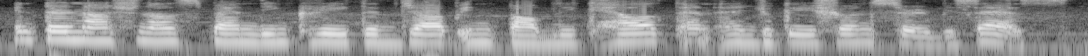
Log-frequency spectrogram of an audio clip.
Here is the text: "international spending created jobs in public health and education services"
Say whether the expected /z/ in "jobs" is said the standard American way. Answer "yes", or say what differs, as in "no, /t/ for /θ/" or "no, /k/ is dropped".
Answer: no, /z/ is dropped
